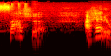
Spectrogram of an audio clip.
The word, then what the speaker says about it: Sacha: I mispronounced the name in my last video. It's Sasha.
